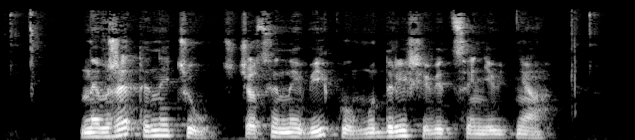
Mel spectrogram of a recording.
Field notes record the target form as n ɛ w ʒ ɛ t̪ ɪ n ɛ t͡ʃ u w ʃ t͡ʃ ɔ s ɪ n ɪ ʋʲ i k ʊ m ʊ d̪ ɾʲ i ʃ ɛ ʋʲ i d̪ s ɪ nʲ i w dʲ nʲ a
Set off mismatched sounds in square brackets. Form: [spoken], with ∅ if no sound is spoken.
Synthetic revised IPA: n ɛ w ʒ ɛ t̪ ɪ n ɛ t͡ʃ u w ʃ t͡ʃ ɔ s ɪ n ɪ ʋʲ i k ʊ m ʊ d̪ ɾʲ i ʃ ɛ ʋʲ i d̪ s ɪ nʲ i w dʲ nʲ a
